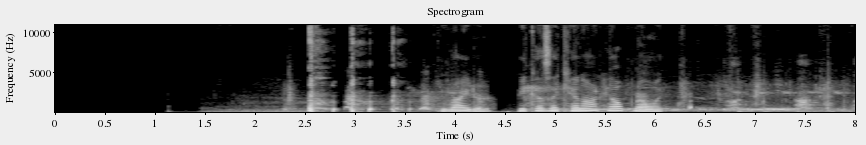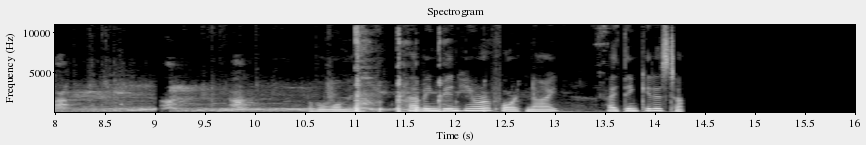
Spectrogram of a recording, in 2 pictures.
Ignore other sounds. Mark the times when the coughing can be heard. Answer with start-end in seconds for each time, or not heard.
2.5-3.6, 11.0-12.7.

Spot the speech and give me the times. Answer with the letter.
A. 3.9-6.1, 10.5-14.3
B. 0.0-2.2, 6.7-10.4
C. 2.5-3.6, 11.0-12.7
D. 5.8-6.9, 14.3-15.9
A.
